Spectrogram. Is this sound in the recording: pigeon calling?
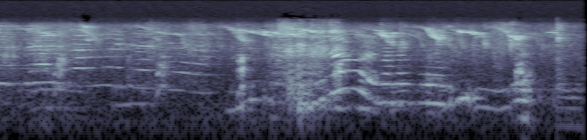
yes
